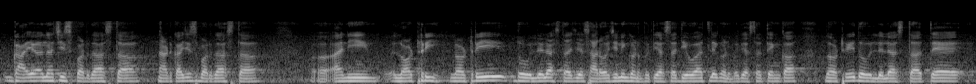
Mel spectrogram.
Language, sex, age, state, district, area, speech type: Goan Konkani, male, 18-30, Goa, Bardez, rural, spontaneous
